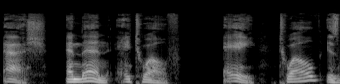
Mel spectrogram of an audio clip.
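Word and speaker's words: Æ: The letter X, then AE, pronounced ash, and then A12.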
